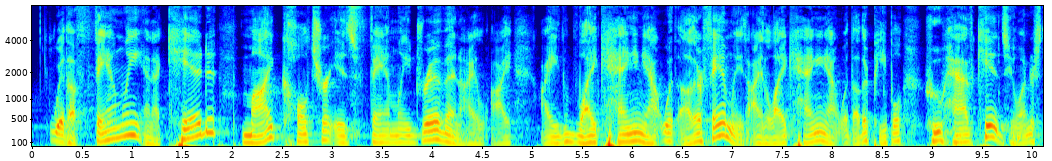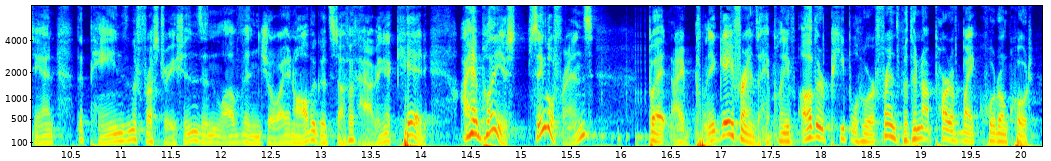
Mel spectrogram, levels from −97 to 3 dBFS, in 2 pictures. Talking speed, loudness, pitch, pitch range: 235 wpm, -28 LUFS, 115 Hz, 100-140 Hz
